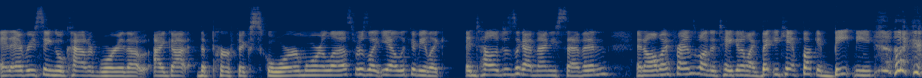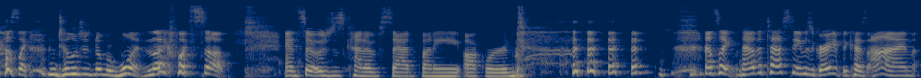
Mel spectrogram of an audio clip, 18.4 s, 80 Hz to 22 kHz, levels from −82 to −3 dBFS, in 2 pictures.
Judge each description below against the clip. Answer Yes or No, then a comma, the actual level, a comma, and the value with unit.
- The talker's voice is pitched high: Yes, high, 235 Hz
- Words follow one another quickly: Yes, fast, 225 wpm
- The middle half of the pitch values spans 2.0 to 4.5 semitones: No, average, 4.9 semitones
